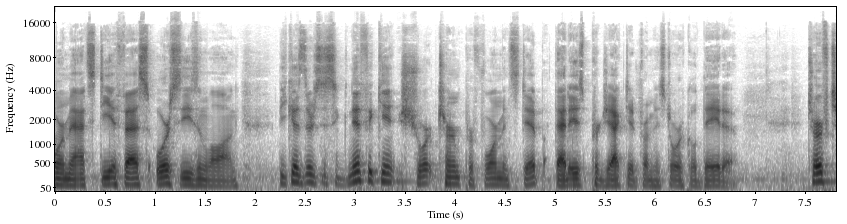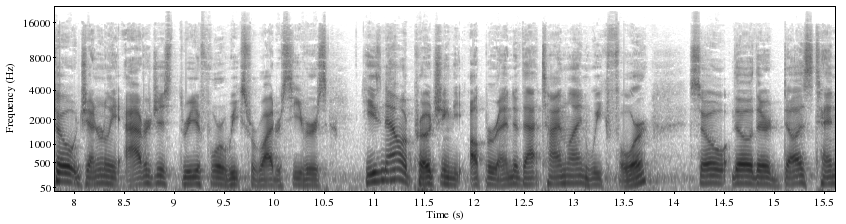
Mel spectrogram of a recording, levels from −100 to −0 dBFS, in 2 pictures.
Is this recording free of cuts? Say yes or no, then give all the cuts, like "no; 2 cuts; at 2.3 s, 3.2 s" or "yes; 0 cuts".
no; 3 cuts; at 4.9 s, 7.4 s, 14.6 s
